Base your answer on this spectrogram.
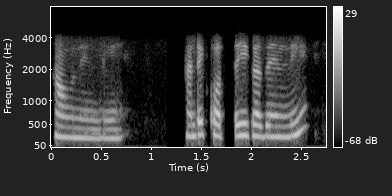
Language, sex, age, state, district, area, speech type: Telugu, female, 30-45, Andhra Pradesh, West Godavari, rural, conversation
